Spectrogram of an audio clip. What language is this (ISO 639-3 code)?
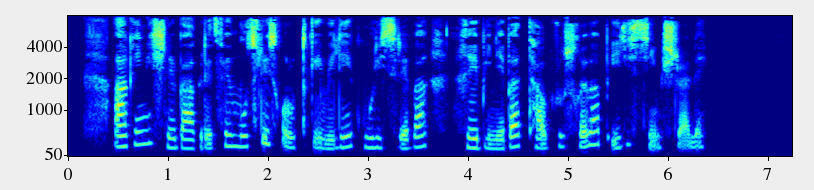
kat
